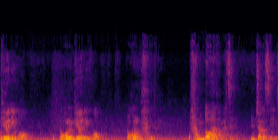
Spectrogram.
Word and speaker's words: 판도화: 이게 옛날에 옛날 많은 많은 사람들은 이걸 변도화라고 읽었어요. 변도화 변자를 분별할 때 변자. 이게 요렇게 쓰나?이 이 글자 잘 모르겠네. 변노화라고 이랬는데 윤천 선생이 민족성 윤창아 선생이 변자가 아니고 이게 판이다.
